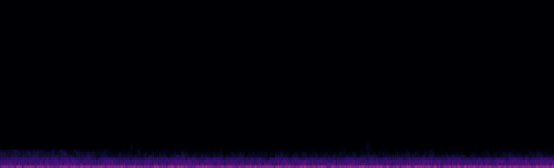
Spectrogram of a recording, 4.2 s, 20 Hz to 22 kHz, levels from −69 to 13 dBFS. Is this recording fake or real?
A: fake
